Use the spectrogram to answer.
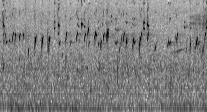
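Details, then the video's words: Goldfinch singing: a rapid, bright twitter of short high notes. The notes come in quick bursts with small pauses between them, and there is only faint background hiss. "Goldfinch Chirping"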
